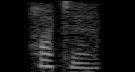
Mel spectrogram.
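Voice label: "hotter", English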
